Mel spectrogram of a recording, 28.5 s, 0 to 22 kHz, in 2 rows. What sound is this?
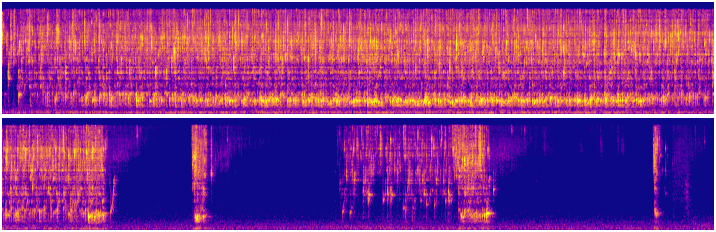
Huamn-Man-Urinating-Toilet-01
I was recording a bunch of stuff in a bathroom one day and figured I might as well capture this too.
Toilet, Pee, Man, Male, Urinate, Bathroom, Human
